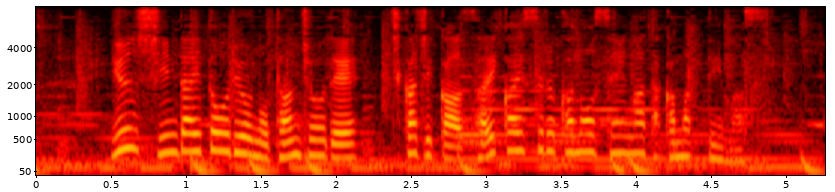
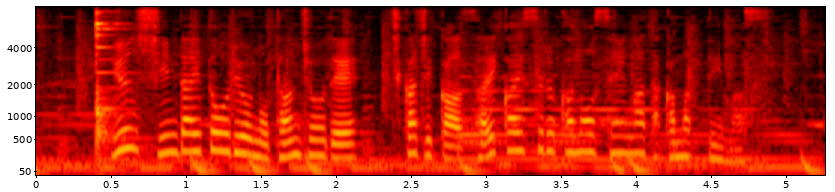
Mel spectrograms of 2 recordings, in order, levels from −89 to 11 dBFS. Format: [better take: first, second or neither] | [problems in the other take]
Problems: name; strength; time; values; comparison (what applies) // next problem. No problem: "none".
first | background sound (Cutlery, silverware / Dishes, pots, and pans); as loud as the speech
